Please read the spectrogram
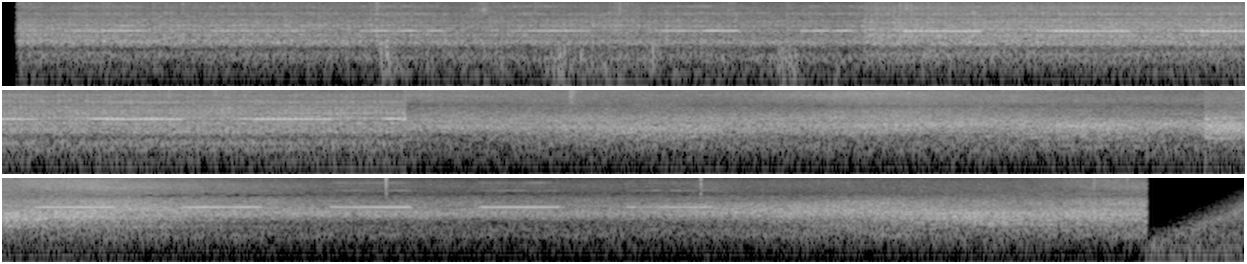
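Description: A truck's reversing alarm beeping steadily, a little faster than once a second, over continuous background noise; the beeping stops about eight seconds in and starts again later.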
